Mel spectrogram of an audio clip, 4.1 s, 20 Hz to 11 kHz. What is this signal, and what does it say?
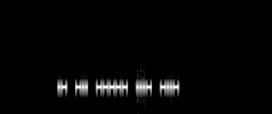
Morse code, heard as a keyed tone, about 52 wpm, spaced as for 36 wpm, 690 Hz. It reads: AD0VX
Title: USA Call Signs - 2x Character Spacing - 50wpm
